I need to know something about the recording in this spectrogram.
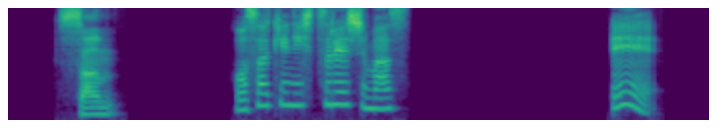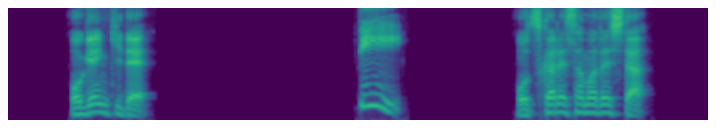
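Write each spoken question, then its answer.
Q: お先に失礼します。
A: B: お疲れ様でした。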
